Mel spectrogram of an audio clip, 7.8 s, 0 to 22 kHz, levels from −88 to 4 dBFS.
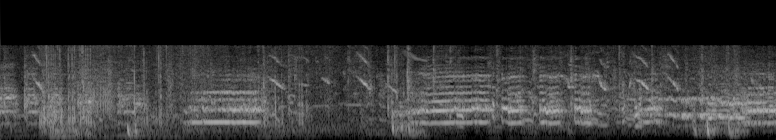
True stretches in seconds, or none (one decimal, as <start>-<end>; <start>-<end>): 0.0-7.8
